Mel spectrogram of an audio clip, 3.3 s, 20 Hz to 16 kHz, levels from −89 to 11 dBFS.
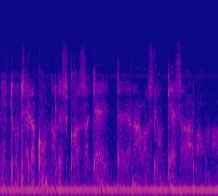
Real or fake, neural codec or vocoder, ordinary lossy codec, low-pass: real; none; MP3, 64 kbps; 14.4 kHz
